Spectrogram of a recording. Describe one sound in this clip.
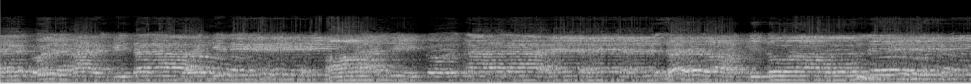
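A young man sings loudly through a microphone, echoing in a hall.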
